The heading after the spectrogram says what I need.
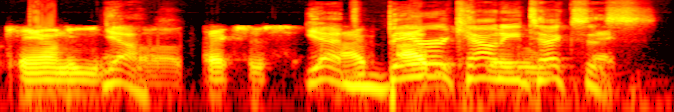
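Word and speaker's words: Bexar: this sheriff in in Bear County uh Texas yeah Bear County Texas it's Bear County which is it's interesting because it's spelled b-e-x-a-r and it's pronounced bear but Texas is not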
